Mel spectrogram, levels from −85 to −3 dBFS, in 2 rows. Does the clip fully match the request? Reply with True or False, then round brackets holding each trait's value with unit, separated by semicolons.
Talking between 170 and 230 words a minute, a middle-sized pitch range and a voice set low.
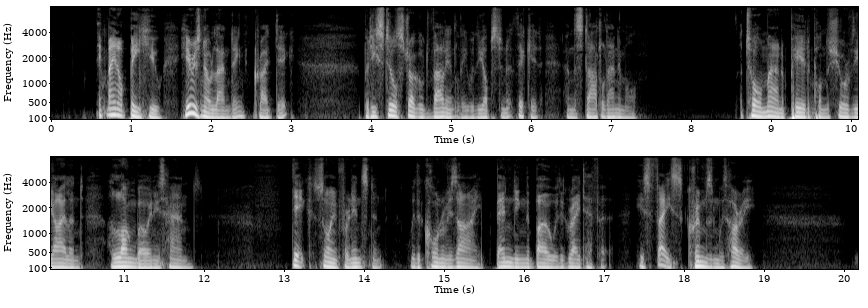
True (190 wpm; 3.0 semitones; 105 Hz)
